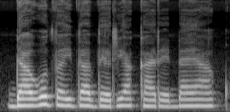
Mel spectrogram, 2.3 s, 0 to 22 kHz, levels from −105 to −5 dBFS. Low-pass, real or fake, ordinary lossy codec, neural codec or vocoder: none; real; none; none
